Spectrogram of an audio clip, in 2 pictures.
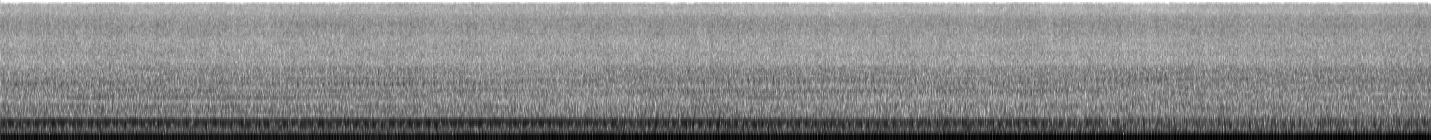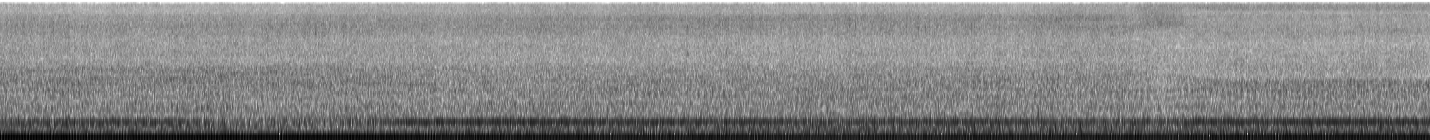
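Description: Farm tractor engine running at a steady, constant speed while working a rear-mounted fertilizer spreader, a continuous even drone.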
